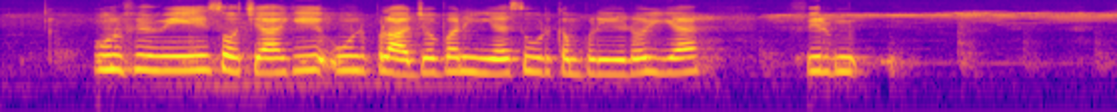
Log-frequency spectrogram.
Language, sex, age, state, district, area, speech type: Dogri, female, 30-45, Jammu and Kashmir, Samba, urban, spontaneous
